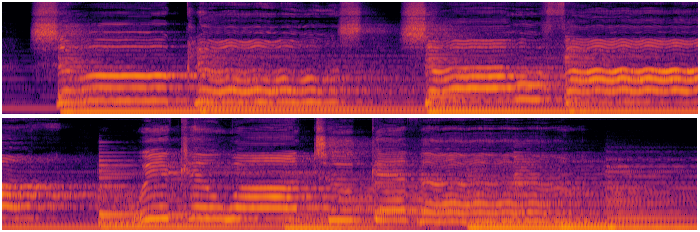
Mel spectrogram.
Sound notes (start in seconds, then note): none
